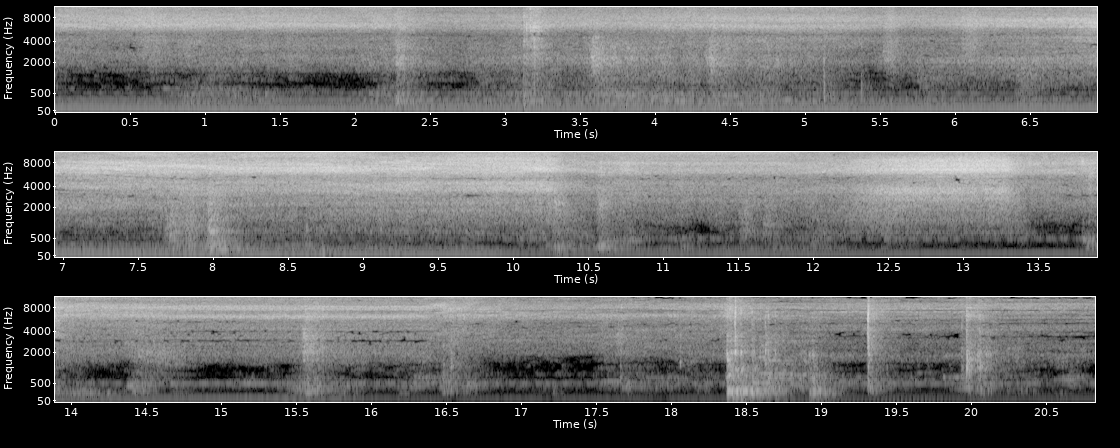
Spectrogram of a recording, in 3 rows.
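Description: Hot air rework gun blowing on a motherboard to desolder a small 8-pin IC: a steady hiss of air over a low fan hum, louder for a stretch about halfway through. A few sharp knocks near the end.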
